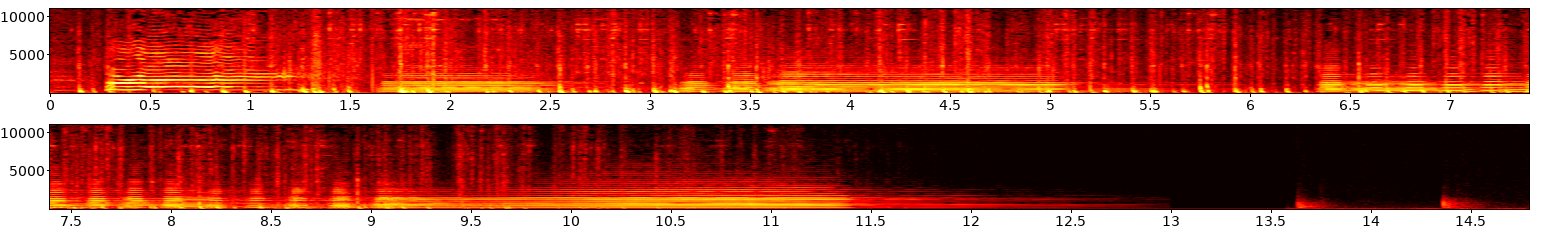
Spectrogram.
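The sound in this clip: A horse galloping: many rapid hoofbeats over loud sustained tones. The sound fades out near twelve seconds, leaving silence and a few faint knocks.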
